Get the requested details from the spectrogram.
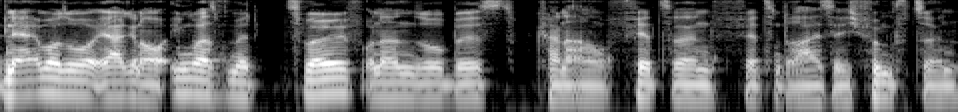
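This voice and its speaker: Speaking at a very slow pace with hardly any pauses, a man has a very deep, low voice, a dark, mellow tone and fairly even intonation. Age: 30s. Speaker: podcast host, father of a toddler. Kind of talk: casual chat.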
